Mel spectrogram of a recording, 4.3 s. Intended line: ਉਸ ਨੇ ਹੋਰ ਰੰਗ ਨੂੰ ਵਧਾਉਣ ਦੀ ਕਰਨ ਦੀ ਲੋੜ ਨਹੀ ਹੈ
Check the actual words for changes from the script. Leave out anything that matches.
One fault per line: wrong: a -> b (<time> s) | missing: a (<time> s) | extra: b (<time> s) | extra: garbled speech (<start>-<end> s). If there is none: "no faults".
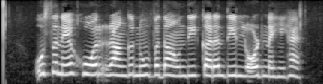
no faults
